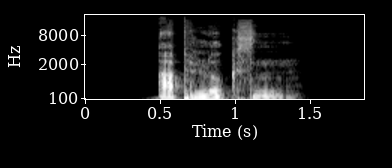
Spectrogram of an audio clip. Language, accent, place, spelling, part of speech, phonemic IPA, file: German, Germany, Berlin, abluchsen, verb, /ˈapˌlʊksən/, De-abluchsen.ogg
- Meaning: to obtain through slyness or quickness; to wangle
